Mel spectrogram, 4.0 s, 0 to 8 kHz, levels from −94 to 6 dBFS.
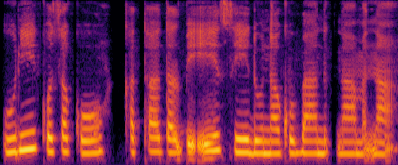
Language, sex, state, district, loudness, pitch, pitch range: Garo, female, Meghalaya, West Garo Hills, -13 LUFS, 235 Hz, 220-255 Hz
